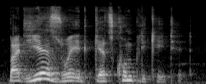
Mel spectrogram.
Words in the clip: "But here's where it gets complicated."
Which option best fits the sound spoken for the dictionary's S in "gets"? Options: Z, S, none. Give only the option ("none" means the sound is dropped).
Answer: S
